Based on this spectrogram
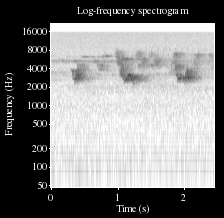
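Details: Northern Cardinal on a nature trail at a county museum, morning during nesting season, gives three short, bright, slurred notes about a second apart over steady outdoor hiss, calling to another cardinal in the distance.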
